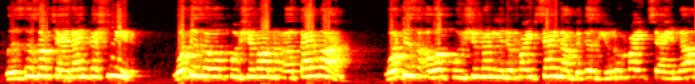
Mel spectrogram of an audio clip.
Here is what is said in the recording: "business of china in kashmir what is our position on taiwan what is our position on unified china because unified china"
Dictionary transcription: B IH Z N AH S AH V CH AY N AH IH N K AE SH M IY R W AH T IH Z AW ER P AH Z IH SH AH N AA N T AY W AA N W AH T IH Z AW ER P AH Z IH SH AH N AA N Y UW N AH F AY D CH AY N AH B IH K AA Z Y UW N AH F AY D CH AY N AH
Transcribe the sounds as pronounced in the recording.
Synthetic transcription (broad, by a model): B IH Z N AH S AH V CH AY N AH IH N K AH SH M IY R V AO T IH Z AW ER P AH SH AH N AA N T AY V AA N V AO T IH Z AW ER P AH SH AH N AA N Y UW N AH F AY D CH AY N AH B IH K AA Z Y UW N AH F AY D CH AY N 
